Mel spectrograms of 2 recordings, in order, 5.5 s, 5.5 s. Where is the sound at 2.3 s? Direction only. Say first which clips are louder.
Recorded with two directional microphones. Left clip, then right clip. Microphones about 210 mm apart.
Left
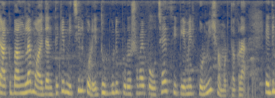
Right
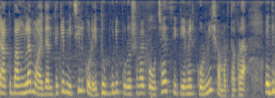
Right 6 dB; 5° right (ahead or behind).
